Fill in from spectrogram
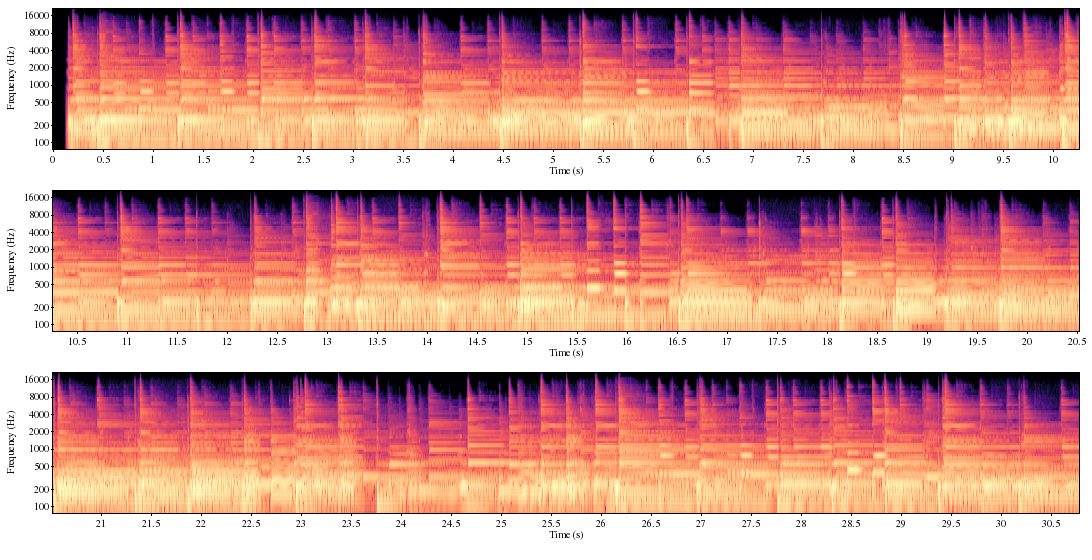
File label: honey nylon; orange tree samples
